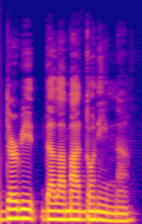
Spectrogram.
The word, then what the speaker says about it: Derby della Madonnina: This is, the Derby della Madonnina. Okay? That's how you pronounce it.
